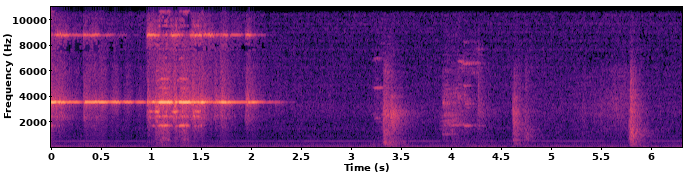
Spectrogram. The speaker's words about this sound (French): Yves sonna à la porte de Florence.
